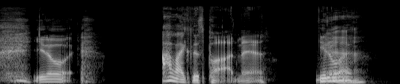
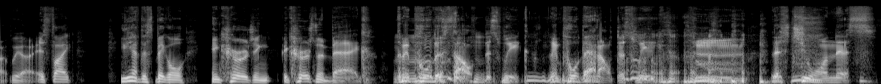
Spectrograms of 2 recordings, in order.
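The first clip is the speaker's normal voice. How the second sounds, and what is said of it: Imitates another person's voice. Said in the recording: “That's a good impersonation of me.”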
